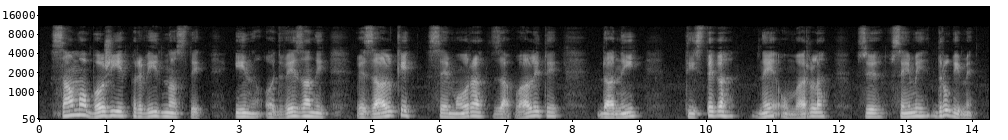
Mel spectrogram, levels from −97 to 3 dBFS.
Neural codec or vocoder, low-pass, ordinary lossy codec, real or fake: none; 10.8 kHz; none; real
